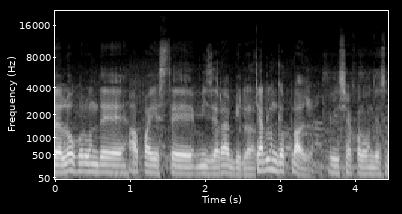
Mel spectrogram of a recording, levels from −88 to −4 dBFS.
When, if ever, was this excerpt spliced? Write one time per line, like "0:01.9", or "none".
0:01.0
0:02.7
0:03.5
